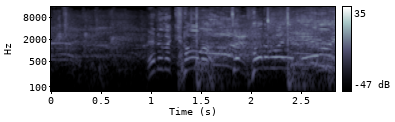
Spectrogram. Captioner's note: crowd cheering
